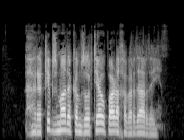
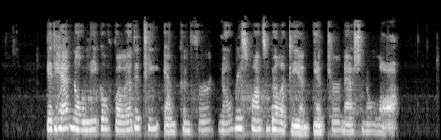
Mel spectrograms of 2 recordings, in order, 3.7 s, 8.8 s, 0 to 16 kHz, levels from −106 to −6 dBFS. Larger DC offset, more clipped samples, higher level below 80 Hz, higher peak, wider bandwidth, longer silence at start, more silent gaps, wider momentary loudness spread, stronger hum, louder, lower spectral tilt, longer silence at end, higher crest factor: neither; neither; about the same, -68 dBFS vs -64 dBFS; about the same, -4 dBFS vs -2 dBFS; second, 8.8 kHz vs 10 kHz; second, 0.5 s vs 0.95 s; neither; about the same, 13 LU vs 12 LU; neither; second, -23 LUFS vs -19 LUFS; about the same, -5.5 dB/octave vs -5 dB/octave; second, 0.5 s vs 0.9 s; about the same, 20 dB vs 16 dB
